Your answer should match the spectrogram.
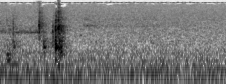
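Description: Quiet room tone, with a few faint ticks in the first second.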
